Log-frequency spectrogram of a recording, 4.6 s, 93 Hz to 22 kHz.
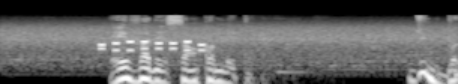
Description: DTMF, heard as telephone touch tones, dialled by machine, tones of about 50 ms, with phone line noise. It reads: *89#0097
